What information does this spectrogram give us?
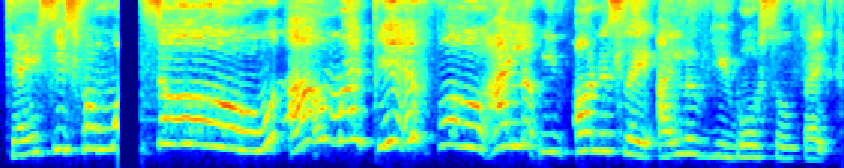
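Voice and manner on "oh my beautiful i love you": loud, high burst of delight; over-the-top affectionate cry; gushing adoration. Real, not acted. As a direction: squeal with love for a favourite person. Gushing over viewer's hometown and accent.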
